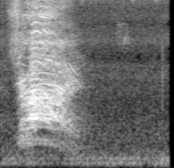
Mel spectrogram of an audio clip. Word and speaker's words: Sherrard: r a r d that's the way you spell it here's the way you yell it gerard hi sixth grade we're going to play the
